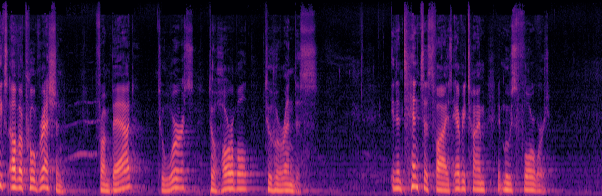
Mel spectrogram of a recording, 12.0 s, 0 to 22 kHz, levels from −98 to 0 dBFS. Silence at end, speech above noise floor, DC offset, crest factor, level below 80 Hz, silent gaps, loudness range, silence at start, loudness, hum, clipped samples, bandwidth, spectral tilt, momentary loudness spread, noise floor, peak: 1.05 s; 34 dB; under 0.1%; 22 dB; -66 dBFS; none; 3 LU; 0 s; -30 LUFS; none; under 0.1%; over 20 kHz; -6.5 dB/octave; 15 LU; -63 dBFS; -10 dBFS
